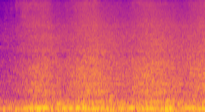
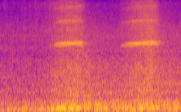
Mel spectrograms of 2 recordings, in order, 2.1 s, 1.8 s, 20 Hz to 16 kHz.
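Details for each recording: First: 1981 Turbo Trans Am on a cold start with rough idle, air management valve unplugged, revved: a rough-edged engine note with no belt-type squeal. The squeal noise remains when the valve is plugged back in. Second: 1981 Turbo Trans Am, cold start, rough idle with the engine jumping: two short high squeaks over a low rumble on each throttle blip, believed to come from the air management valve, which is unplugged next to check.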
